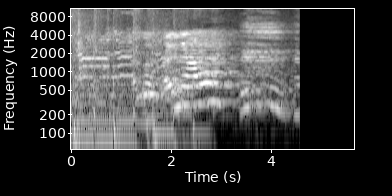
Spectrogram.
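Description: Young men cheer and shout with joy close by.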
